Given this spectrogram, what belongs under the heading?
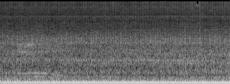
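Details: Nissan 240SX S13 with SR swap, first start-up, owner hoping for no more chain knock: steady low, even idle drone with no ticking or slap from the front of the engine; timing chain quiet and settled.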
